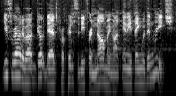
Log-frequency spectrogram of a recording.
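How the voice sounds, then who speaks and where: Guy narrating a visual novel let's play, wry, really lively pitch, faint music behind. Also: fast. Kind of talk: reading game narration aloud with casual asides.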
